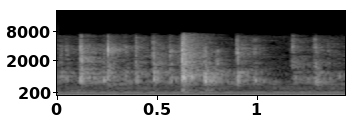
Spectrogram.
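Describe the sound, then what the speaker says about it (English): Rapid keystrokes on a Windows computer's keyboard as a command is typed, a quick uneven run of light clicks close by with no talking. "I can verify this by typing the"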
